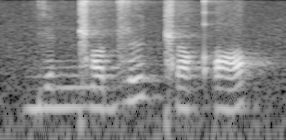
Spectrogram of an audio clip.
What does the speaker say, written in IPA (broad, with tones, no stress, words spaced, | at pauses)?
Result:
ɡʲə˩ ŋ͡ǁɒ˩ɖ͡ʐɨ˧˥˧ ǁɵ˩qʼɒ˨˩˦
